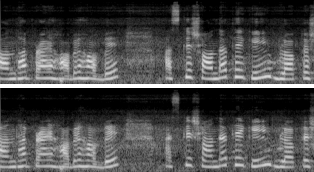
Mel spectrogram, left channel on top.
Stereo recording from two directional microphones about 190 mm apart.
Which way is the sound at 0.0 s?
5° left (ahead or behind).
